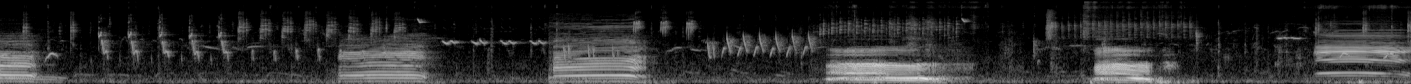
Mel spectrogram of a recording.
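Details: Village cows walking together towards the fields in a quiet morning setting, calling to each other: repeated loud moos, some rising and some falling, alternating with short bursts of sharp bird chirps.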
